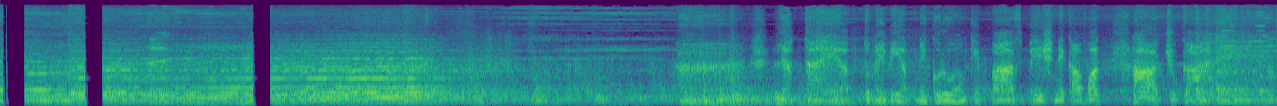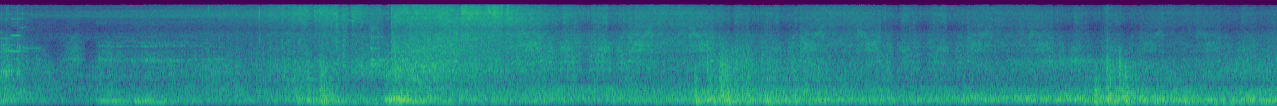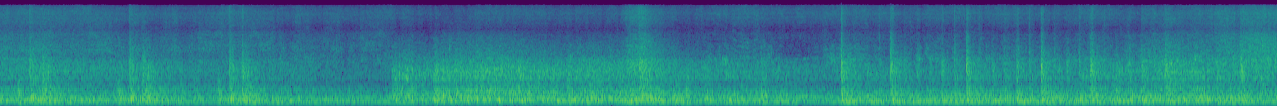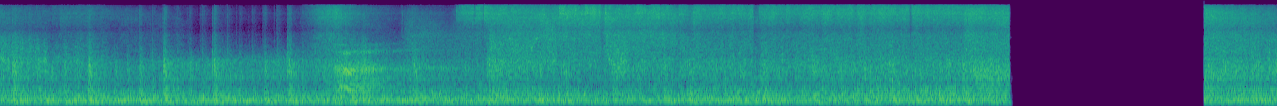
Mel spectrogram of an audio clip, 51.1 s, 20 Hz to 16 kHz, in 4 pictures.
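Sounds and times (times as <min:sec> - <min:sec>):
rushing rumbling blast: 0:14.2 - 0:48.4
sharp cracks and bangs: 0:14.8 - 0:48.4, 0:50.4 - 0:51.0.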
